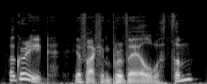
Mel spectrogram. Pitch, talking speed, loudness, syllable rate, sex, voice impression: 125 Hz, 205 wpm, -18 LUFS, 5.6 syllables/s, male, masculine, adult-like, tensed, powerful, hard, clear, fluent, cool, slightly friendly, wild, lively, slightly strict, slightly intense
